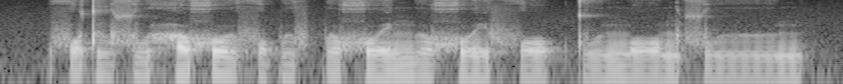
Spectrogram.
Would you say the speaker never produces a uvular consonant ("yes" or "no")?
no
